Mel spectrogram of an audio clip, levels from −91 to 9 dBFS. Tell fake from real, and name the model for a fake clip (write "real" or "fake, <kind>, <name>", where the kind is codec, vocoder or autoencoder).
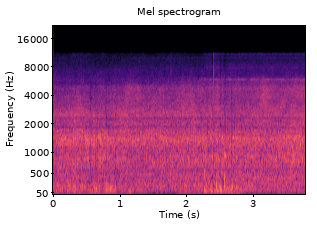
real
